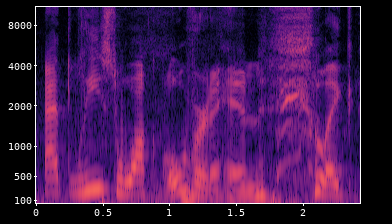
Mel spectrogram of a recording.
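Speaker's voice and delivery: high, drawn-out mock pleading; exasperated plea. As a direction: beg in hammed-up exasperation, stretching the words. Acted exasperated plea to passive teacher.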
